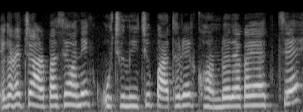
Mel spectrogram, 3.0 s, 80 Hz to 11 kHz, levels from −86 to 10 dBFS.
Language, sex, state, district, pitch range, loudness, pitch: Bengali, female, West Bengal, Purulia, 265-300 Hz, -15 LUFS, 280 Hz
